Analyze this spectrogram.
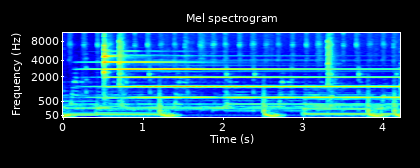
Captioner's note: Tibetan bell ringing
